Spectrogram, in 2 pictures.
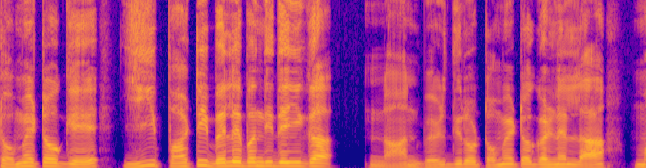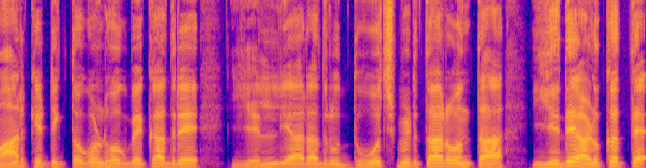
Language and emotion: Kannada, fearful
